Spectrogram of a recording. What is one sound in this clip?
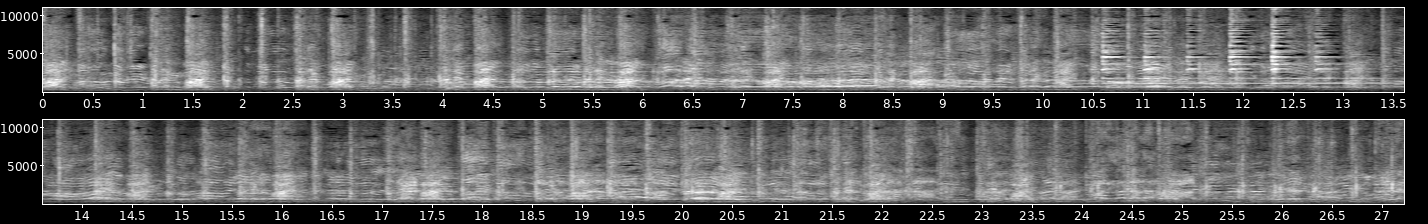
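A large crowd of young men cheers and shouts loudly outdoors.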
